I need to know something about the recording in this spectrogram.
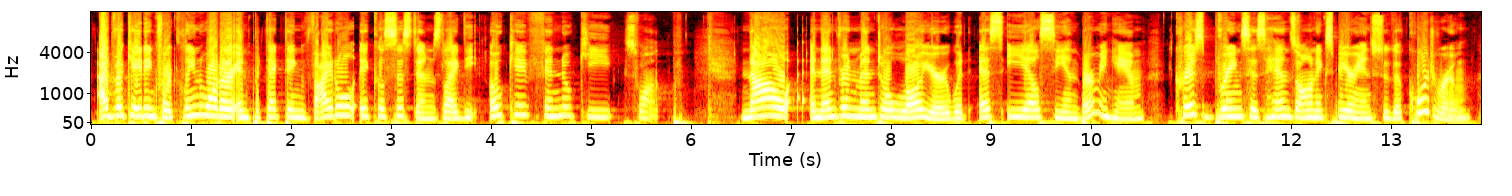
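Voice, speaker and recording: A woman's voice: fairly high pitch, darkish tone, smooth, dry recording. A woman from Quebec with a Québécois French accent, whose first language is French, hosting a podcast interview in a chatty, reflective way. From Quebec, Canada. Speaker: podcast host.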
